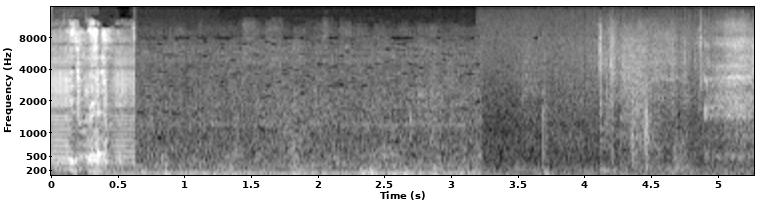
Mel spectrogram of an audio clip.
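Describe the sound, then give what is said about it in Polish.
Sea waves washing against the shore, a steady broad rushing roar with a loud gusty burst at the start that eases off partway through, leaving softer surf and scattered crackles. “Czy słyszysz umfal fal i”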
